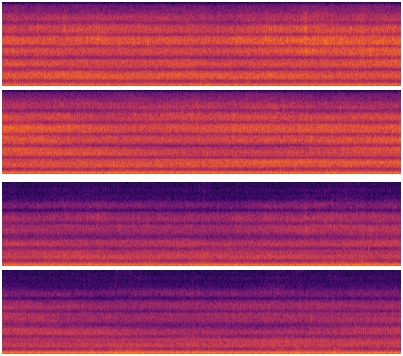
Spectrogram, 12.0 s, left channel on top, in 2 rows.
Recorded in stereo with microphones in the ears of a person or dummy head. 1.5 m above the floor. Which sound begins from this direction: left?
A lawn mower, at 0.0 s.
